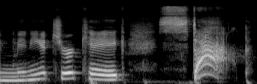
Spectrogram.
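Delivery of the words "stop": a sudden squeaky high Stop! cutting in; sharp high stop. Real, not acted. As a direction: yelp Stop! at yourself. Cuts herself off mid-story.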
